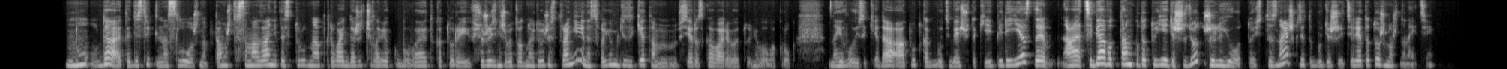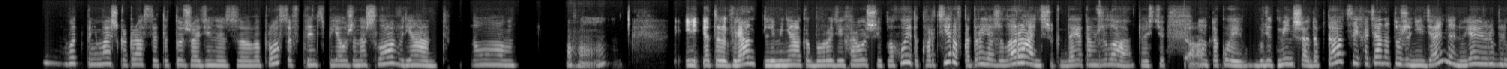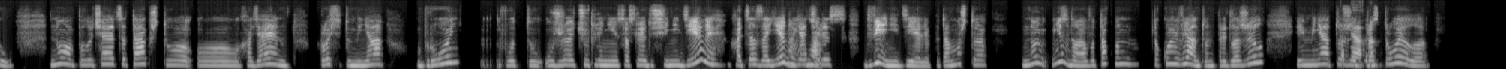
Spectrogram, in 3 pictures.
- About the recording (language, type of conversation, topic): Russian, advice, Как принимать решения, когда всё кажется неопределённым и страшным?
- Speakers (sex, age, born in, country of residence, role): female, 30-34, Russia, Estonia, user; female, 40-44, Russia, Hungary, advisor
- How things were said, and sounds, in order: tapping; other background noise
